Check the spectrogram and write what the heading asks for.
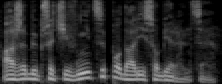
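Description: A man's voice: medium pitch, huge pitch swings, fairly quick, mellow, breathy edge, no echo, studio quality, voice pushed up. A man reading an audiobook, voicing a formal English count who speaks solemnly.

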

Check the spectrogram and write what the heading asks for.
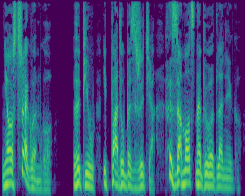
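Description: Man doing a cheeky, loud young inn waiter, husky, bouncy delivery, audiobook. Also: mid-range voice, expressive, measured pace, no room sound, clean studio sound. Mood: teasing, boastful. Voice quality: jovial, teasing and loud. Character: chatty, boastful young male inn waiter. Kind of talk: audiobook character voice.

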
